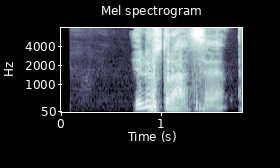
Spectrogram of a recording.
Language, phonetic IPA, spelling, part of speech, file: Russian, [ɪlʲʊˈstrat͡sɨjə], иллюстрация, noun, Ru-иллюстрация.ogg
- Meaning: 1. illustration, picture 2. example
